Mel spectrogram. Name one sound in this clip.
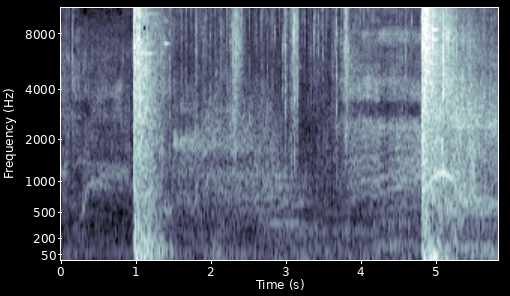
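A rifle fires two loud shots with a ringing echo.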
